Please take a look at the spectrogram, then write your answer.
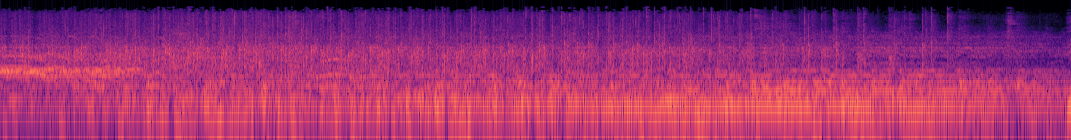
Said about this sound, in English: stop clapping there. Thank you.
